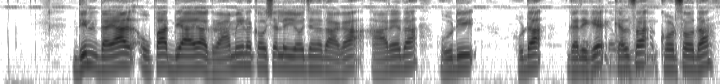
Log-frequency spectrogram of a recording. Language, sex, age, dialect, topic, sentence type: Kannada, male, 25-30, Central, banking, statement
